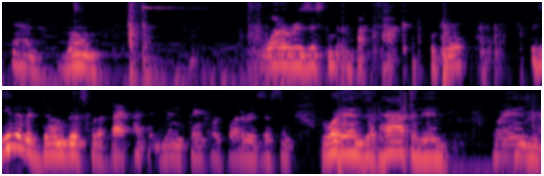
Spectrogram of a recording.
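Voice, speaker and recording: A man's voice: fairly high pitch, poor audio. A man talking casually and jokingly to camera indoors while he gets dressed, in short slangy bursts full of catchphrases and exclamations. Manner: playful, peppers talk with exclamations and catchphrases; slangy, jokey self-narration in short bursts. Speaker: vlogger demonstrating his cycling rain gear. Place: indoors at home.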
